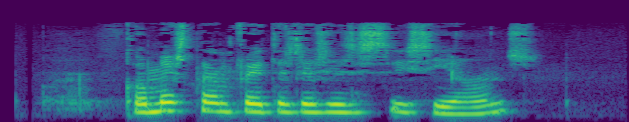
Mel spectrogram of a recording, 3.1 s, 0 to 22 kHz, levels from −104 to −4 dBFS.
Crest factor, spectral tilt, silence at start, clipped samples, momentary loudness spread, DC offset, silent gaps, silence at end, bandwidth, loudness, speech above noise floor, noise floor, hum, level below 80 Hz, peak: 18 dB; -4.5 dB/octave; 0.65 s; under 0.1%; 12 LU; under 0.1%; none; 0.5 s; 11.5 kHz; -21 LUFS; 25 dB; -45 dBFS; none; -78 dBFS; -6 dBFS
